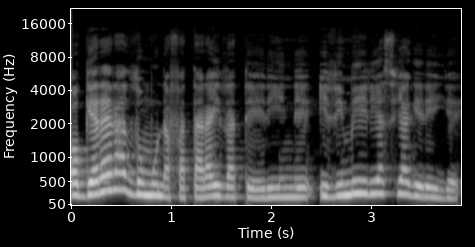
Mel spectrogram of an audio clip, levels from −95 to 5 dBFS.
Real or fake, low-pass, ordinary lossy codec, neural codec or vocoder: real; 14.4 kHz; none; none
